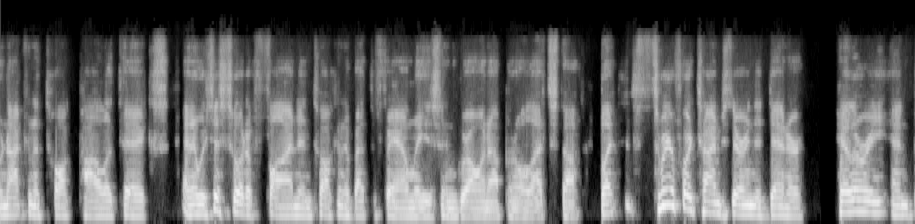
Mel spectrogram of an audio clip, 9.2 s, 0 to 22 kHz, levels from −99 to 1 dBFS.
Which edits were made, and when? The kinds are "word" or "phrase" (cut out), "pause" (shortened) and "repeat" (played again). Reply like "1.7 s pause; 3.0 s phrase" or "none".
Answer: none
